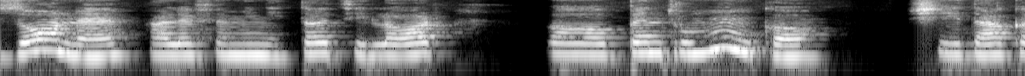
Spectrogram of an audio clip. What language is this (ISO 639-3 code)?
ron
